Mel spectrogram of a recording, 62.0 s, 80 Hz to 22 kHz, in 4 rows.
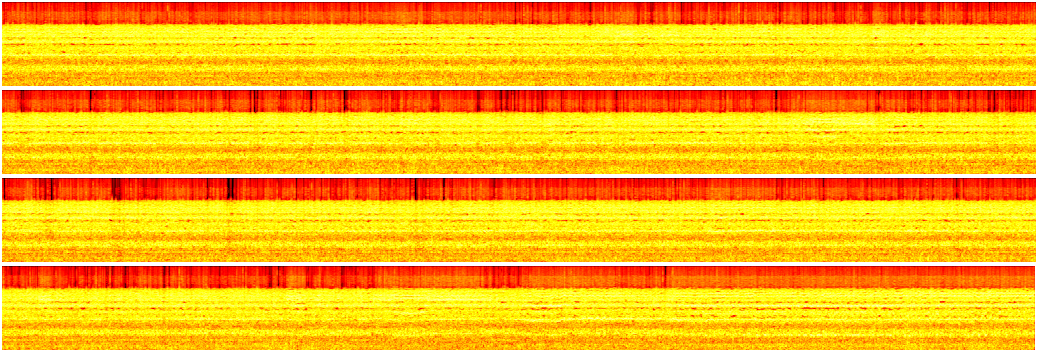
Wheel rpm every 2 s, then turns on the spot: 230, 230, 230, 230, 230, 230, 230, 230, 240, 230, 230, 240, 240, 230, 230, 230, 230, 240, 230, 230, 230, 230, 230, 230, 230, 230, 230, 230, 220, 210, 210.
none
